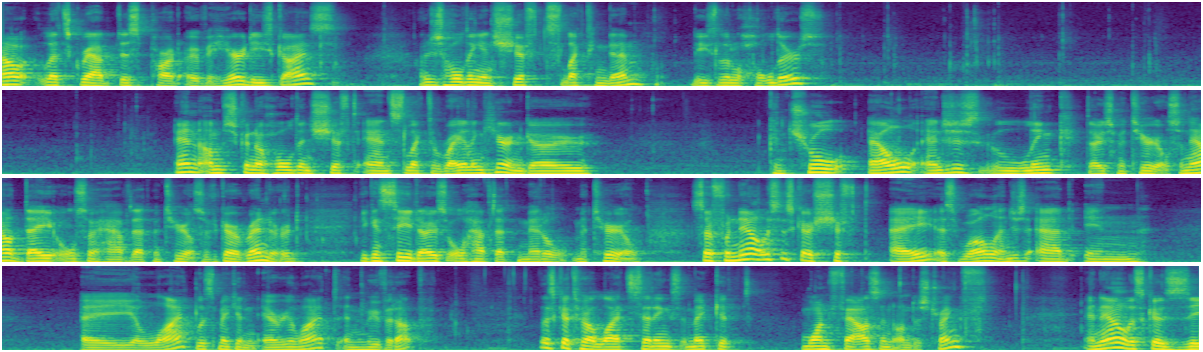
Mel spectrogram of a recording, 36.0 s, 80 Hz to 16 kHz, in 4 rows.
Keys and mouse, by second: 0.6-3.3 middle drag, 3.3 shift+click, 3.4-4.6 shift+middle drag, 4.6 shift+click, 4.7-5.4 shift+middle drag, 5.4 shift+click, 5.5-8.4 shift+middle drag, 8.4 shift+click, 8.5-9.4 shift+middle drag, 9.4 shift+click, 9.5-11.2 shift+middle drag, 11.2 shift+click, 12.3-15.0 middle drag, 15.0 ctrl+click, 15.5 ctrl+l, 15.8-23.6 middle drag, 18.1 z, 20.0 alt+a, 22.4 z, 23.6 shift+drag, 23.9-32.0 shift+middle drag, 24.8 shift+a, 29.3 g, 32.0-35.9 drag, 33.3 0, 35.8 z.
